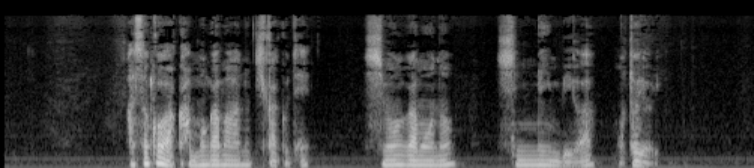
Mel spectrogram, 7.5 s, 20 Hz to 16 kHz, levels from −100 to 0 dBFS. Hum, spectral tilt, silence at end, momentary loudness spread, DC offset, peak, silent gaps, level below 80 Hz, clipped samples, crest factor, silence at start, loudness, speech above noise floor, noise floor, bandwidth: none; -4.5 dB/octave; 1 s; 16 LU; under 0.1%; -6 dBFS; none; -44 dBFS; under 0.1%; 22 dB; 1.25 s; -27 LUFS; 38 dB; -64 dBFS; 11.5 kHz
